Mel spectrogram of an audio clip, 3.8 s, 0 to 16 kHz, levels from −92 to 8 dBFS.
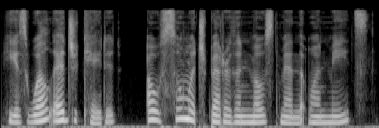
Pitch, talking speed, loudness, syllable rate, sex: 200 Hz, 205 wpm, -18 LUFS, 5.7 syllables/s, female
